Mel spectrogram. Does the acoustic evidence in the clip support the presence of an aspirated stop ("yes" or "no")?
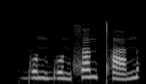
yes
